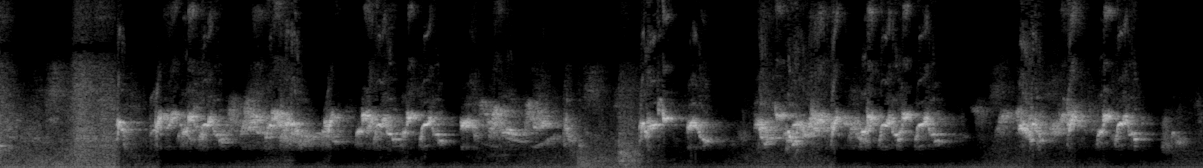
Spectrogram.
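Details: Red-whiskered bulbul, a cage bird kept in Singapore, sings bursts of lively, liquid whistled warbles, each phrase about a second long, separated by short pauses.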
